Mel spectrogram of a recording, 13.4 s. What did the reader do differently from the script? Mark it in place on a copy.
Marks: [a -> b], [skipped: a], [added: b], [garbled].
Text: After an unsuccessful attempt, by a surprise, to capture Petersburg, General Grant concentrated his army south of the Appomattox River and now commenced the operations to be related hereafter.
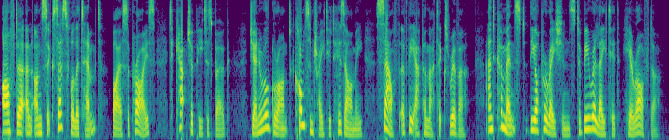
After an unsuccessful attempt, by a surprise, to capture Petersburg, General Grant concentrated his army south of the Appomattox River and [skipped: now] commenced the operations to be related hereafter.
